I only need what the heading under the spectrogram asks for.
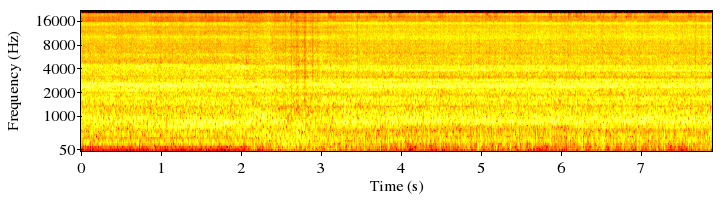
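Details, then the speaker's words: Oil-fired boiler burner that wouldn't fire up, not heating the house: steady high-pitched roar with whirring hiss, no knocking; technician suspects the burner motor is going, doubts an oil flow issue. Suspected, not confirmed. "let's find out what's going on with this you will get for oil flow motor sounds like the baron's gonna walk on us there's another motor what's happening"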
